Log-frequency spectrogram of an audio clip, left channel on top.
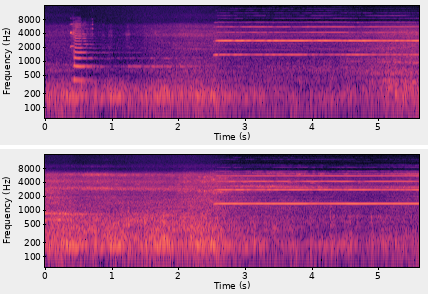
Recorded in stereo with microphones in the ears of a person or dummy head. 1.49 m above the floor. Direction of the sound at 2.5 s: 5° left (ahead or behind).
